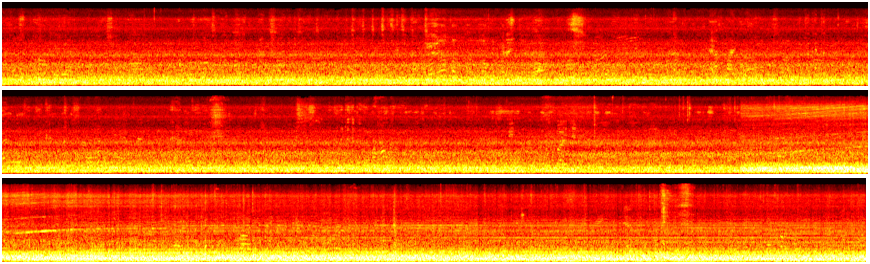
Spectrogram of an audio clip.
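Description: Airliner jet engines heard from inside the cabin: a steady low hum for the first two-thirds, then about twenty seconds in the sound steps up louder and a whine rises in pitch and holds. The engines are spooling up to takeoff thrust.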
